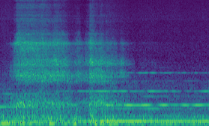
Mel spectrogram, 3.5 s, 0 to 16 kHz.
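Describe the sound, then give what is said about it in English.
A deep inhale during a guided breathing exercise: one long, breathy draw of air lasting about two seconds, steady and fairly loud over a constant low hum. “Now we can start doing some deep breathing. Focus on your breath and channel it to your stomach with a 4 count inhale,”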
